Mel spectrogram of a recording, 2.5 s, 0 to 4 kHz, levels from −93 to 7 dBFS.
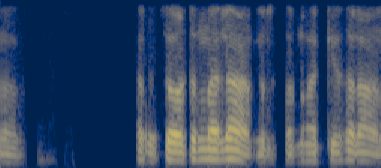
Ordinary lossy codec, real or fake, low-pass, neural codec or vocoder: none; real; 3.6 kHz; none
